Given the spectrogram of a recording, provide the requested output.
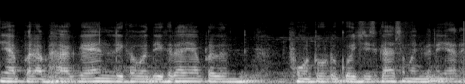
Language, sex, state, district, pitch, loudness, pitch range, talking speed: Hindi, male, Punjab, Fazilka, 130 Hz, -14 LUFS, 125-135 Hz, 245 wpm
